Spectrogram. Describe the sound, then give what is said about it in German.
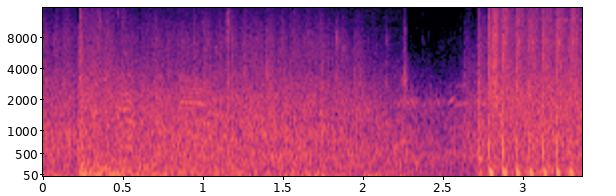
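Rapid automatic gunfire from a video game shooter rattles out as a dense, continuous stream of shots, then breaks into a short burst of loud, evenly spaced rapid shots at the end. “Okay, erstmal alle den Kopf schießen.”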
